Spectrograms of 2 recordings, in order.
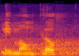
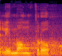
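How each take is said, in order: First: The second word begins with a pl cluster. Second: The second word begins with a pr cluster. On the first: This is the standard form. The speaker calls it right. "seharusnya limong ploh itu disebut limong ploh" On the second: The speaker overcorrects while trying to sound proper. The speaker calls it wrong. "Untuk memfasihkan huruf"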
